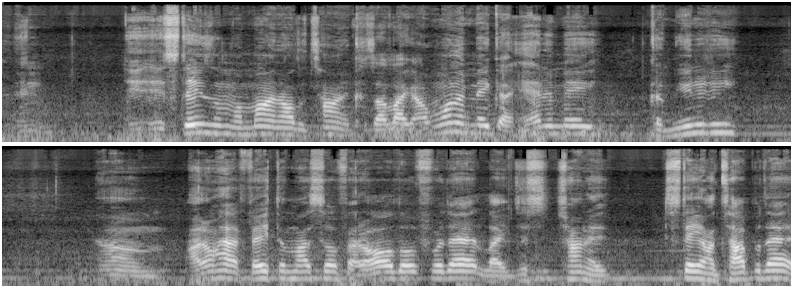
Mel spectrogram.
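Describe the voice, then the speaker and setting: A man's high voice at a moderate pace with ordinary pitch variation, set against noticeable background noise. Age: young. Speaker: vlogger. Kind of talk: casual vent monologue. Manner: low energy; rambling, hesitant.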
